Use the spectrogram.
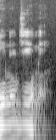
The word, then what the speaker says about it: Najimy: Jessica Parker, and Kathy Najimy. Najimy, that's how you say it.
